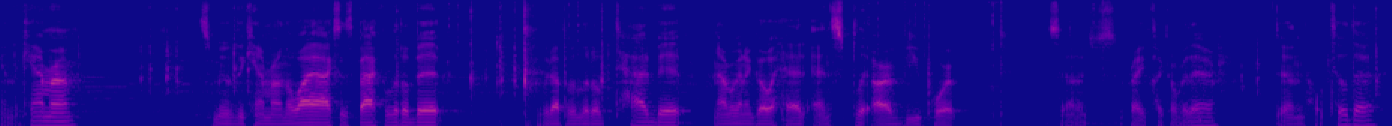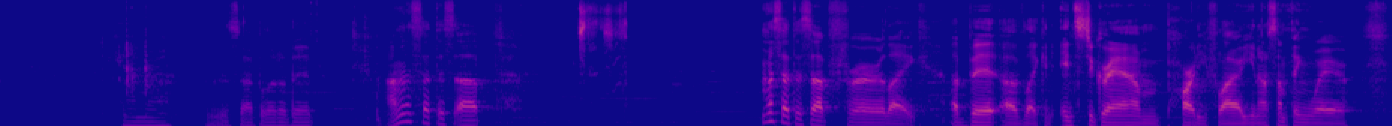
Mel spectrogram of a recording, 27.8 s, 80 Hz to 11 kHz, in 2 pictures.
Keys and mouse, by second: 0.1 middle click, 1.4 g, 4.8 g, 6.1 middle click, 6.8 middle click, 9.1-11.1 drag, 15.1 g, 27.7 click.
